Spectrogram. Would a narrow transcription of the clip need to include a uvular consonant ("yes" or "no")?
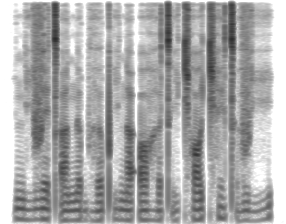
no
